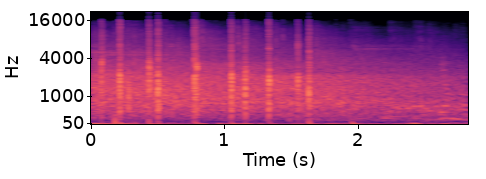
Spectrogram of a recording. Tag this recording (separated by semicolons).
aplauso; basket; field-recording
